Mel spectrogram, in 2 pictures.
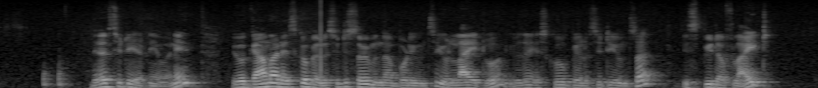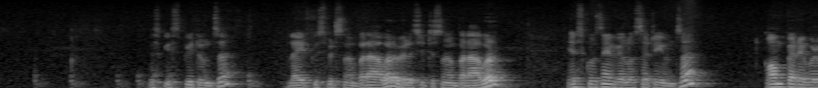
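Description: A man speaks calmly and clearly, close by, explaining.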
